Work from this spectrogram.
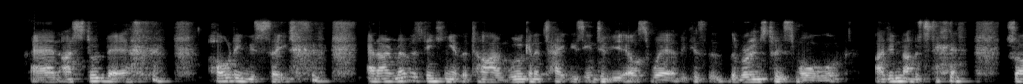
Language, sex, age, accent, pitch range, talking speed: English, male, 10-29, Australian, 105-130 Hz, 190 wpm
